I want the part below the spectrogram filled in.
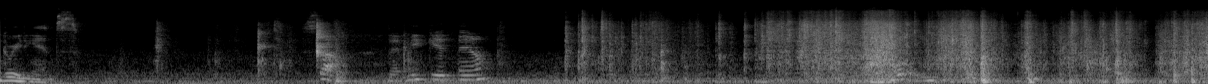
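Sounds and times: kitchen items knocking and clattering: 5.7 - 12.0
rustling: 6.0 - 12.0.

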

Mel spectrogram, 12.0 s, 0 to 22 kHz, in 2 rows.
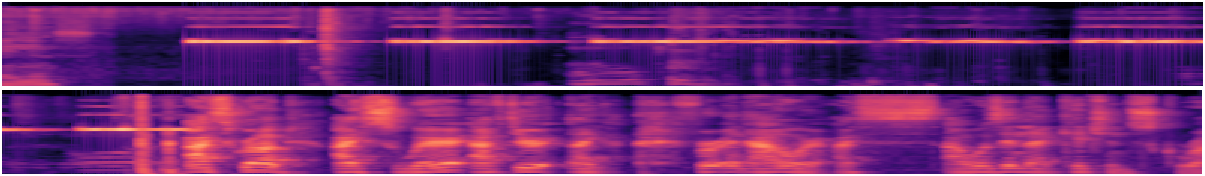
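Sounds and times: smoke alarm beeping: 0.9 - 7.2.

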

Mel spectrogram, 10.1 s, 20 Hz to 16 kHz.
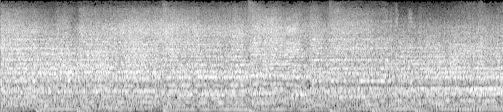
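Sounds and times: orchestral anthem: 0.0 - 10.0.

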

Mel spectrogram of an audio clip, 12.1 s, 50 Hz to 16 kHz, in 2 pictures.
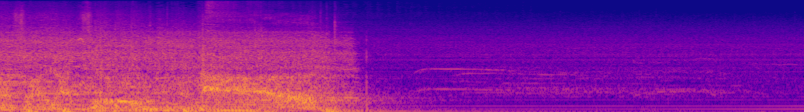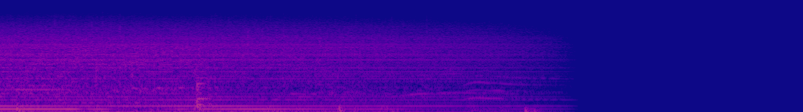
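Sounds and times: faint crowd noise: 0.4 - 10.2
crowd shouts: 0.8 - 10.0
amplifier electrical hum: 0.8 - 10.4.

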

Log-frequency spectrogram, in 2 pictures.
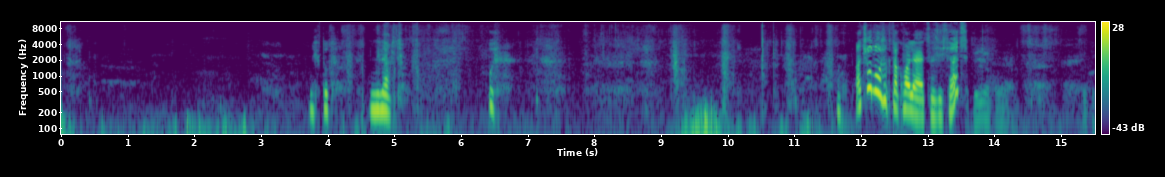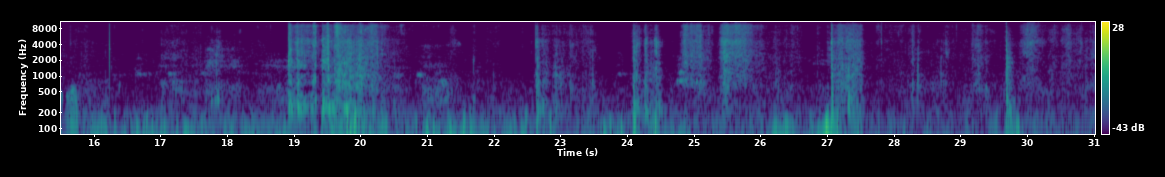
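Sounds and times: dry leaves rustling and crackling: 18.9 - 20.7, 21.9 - 31.0.

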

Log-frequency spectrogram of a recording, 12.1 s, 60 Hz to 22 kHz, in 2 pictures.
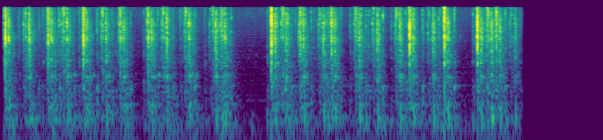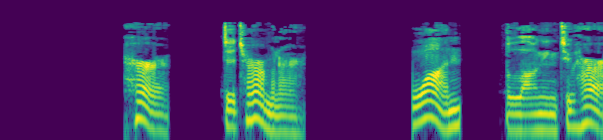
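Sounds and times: typewriter keys clicking: 0.0 - 5.2.

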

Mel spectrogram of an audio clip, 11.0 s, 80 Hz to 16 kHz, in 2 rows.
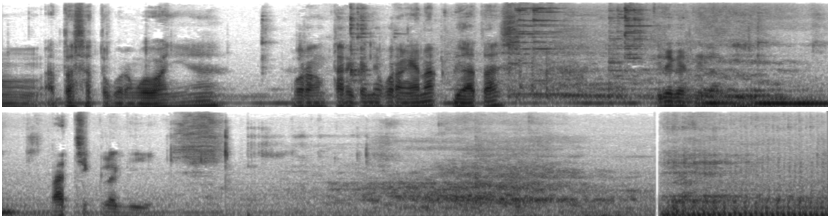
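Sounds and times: rushing engine-like noise: 0.5 - 11.0.

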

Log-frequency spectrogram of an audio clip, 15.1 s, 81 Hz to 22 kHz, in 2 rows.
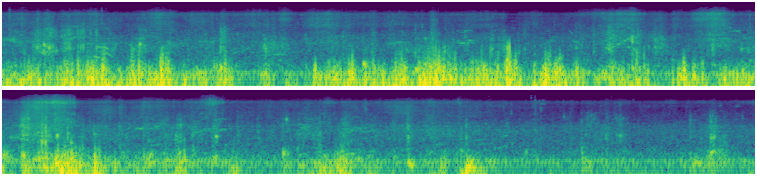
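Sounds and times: wind buffeting microphone: 0.0 - 12.6
choppy water splashing: 0.0 - 15.0.

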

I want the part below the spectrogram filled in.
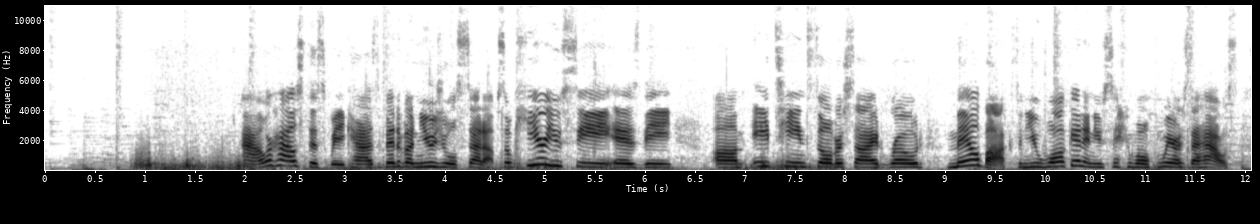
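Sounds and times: soft instrumental music: 0.0 - 12.0
wind on a microphone: 0.8 - 12.0.

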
